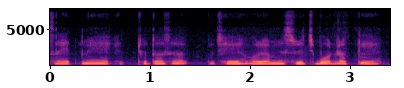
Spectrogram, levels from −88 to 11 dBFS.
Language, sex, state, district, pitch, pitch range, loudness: Hindi, male, Arunachal Pradesh, Longding, 200 Hz, 190-210 Hz, -16 LUFS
